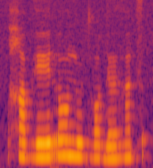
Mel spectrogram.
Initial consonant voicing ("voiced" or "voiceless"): voiceless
